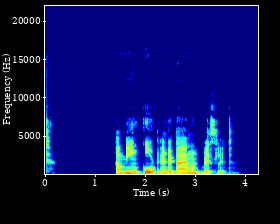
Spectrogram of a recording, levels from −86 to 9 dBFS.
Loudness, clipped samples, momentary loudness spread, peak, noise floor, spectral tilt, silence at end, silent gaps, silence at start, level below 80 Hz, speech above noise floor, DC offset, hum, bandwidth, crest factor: -19 LUFS; under 0.1%; 19 LU; -2 dBFS; under -90 dBFS; -6 dB/octave; 0.55 s; 0.51-1.40 s; 0 s; -58 dBFS; over 71 dB; under 0.1%; none; 7.8 kHz; 20 dB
